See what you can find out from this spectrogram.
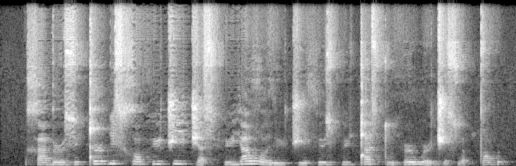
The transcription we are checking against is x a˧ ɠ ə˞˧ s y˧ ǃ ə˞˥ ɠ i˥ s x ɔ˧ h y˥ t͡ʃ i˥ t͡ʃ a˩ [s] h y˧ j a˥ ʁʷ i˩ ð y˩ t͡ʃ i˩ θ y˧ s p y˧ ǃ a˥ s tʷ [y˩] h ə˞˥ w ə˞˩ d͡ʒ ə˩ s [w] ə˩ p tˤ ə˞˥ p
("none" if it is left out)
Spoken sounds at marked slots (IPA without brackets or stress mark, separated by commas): s, i˩, w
